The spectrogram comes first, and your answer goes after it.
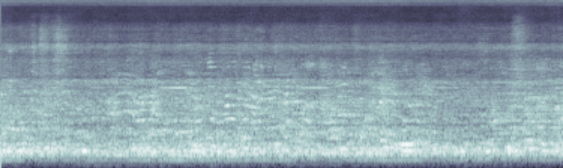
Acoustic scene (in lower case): park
